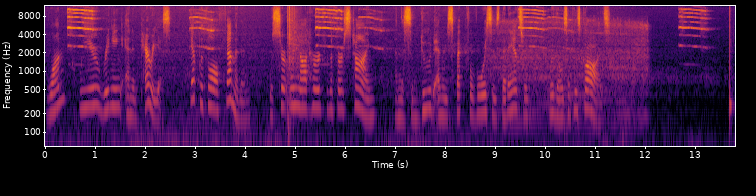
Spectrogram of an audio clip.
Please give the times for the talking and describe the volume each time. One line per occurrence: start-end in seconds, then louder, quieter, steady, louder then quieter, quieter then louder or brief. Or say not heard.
0.0-11.3 steady.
